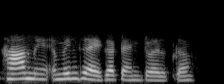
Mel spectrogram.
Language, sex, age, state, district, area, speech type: Hindi, female, 30-45, Madhya Pradesh, Ujjain, urban, conversation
